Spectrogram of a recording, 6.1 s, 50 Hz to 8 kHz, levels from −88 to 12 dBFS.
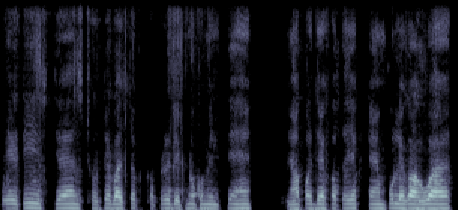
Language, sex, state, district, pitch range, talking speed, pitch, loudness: Hindi, male, Bihar, Jahanabad, 150-155 Hz, 205 wpm, 155 Hz, -24 LUFS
